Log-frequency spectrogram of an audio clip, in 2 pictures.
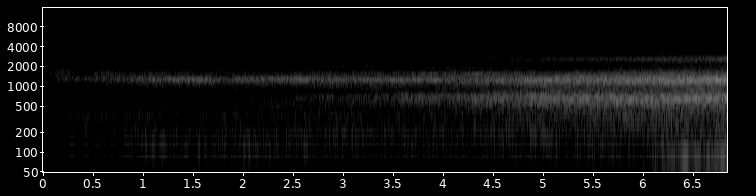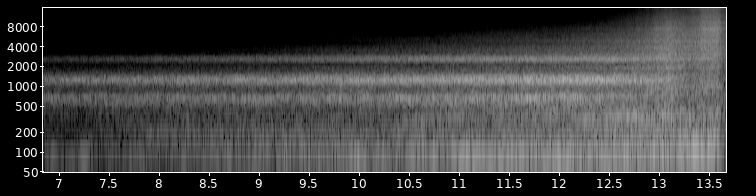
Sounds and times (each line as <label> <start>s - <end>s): Dramatic Build up 12.4s - 13.6s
